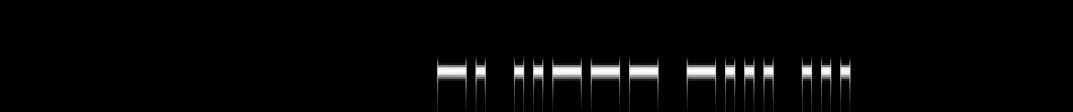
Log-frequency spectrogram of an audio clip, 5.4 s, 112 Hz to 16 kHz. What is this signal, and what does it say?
Morse code, heard as a keyed tone, about 25 wpm, 700 Hz. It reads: N2BS
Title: USA Call Signs - 4 Characters - Repeated 3x - 25wpm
